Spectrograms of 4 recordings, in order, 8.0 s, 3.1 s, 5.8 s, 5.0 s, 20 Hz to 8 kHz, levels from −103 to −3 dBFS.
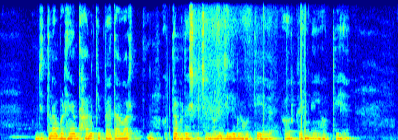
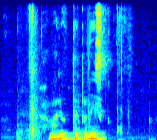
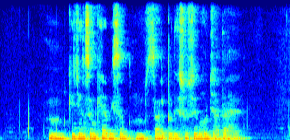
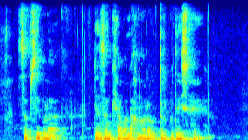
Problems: background sounds at intervals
